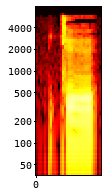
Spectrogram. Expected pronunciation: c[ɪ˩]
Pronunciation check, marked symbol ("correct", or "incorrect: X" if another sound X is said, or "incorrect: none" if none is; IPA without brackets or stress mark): incorrect: ɪ˧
